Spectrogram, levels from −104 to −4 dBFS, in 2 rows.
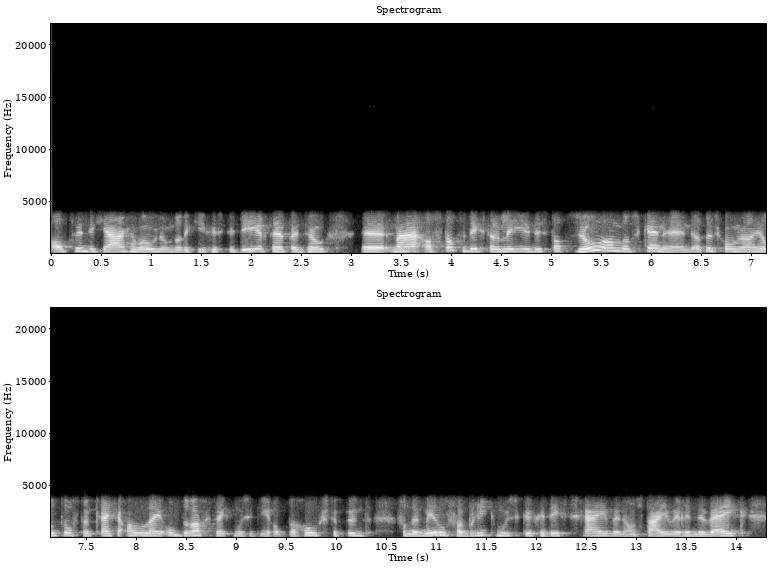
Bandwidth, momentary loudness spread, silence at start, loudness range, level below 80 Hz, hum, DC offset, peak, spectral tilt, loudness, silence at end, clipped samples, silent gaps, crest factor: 4 kHz; 10 LU; 0 s; 5 LU; -62 dBFS; none; under 0.1%; -4 dBFS; -4.5 dB/octave; -20 LUFS; 0 s; under 0.1%; none; 16 dB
